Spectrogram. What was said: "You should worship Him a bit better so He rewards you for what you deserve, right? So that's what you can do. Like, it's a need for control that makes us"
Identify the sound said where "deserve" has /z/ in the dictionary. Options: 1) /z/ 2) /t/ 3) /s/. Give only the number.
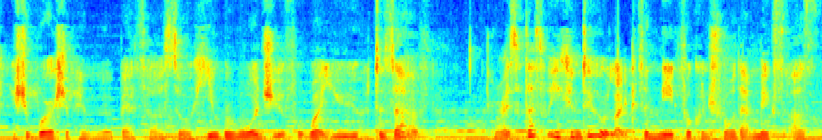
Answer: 1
